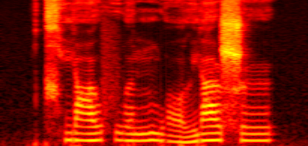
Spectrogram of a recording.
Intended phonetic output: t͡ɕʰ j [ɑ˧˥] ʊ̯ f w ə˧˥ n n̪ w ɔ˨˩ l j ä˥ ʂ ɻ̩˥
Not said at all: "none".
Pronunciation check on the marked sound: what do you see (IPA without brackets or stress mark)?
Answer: ɑ˧˥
